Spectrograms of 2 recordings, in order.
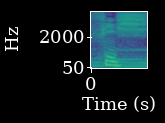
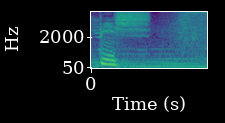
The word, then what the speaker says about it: fish: For example, I was teaching Qiuqiu how to pronounce "fish" He was pronouncing it as "pish" F-f-fish P-p-pish Did you plan to have three children?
